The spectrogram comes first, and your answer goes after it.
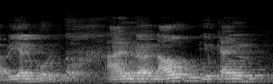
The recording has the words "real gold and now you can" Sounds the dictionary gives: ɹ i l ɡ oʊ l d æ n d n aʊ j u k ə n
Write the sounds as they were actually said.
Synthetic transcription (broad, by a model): ɹ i l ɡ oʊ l æ n d n aʊ j u k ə n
